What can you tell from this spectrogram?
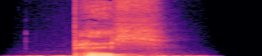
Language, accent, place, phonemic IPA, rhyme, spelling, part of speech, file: German, Germany, Berlin, /pɛç/, -ɛç, Pech, noun, De-Pech.ogg
- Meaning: 1. pitch (sticky substance) 2. bad luck, misfortune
